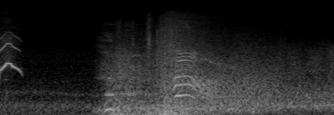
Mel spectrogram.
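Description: A rush of wind swells as a glider opens.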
